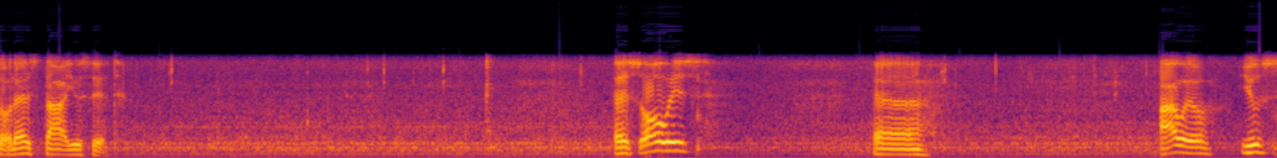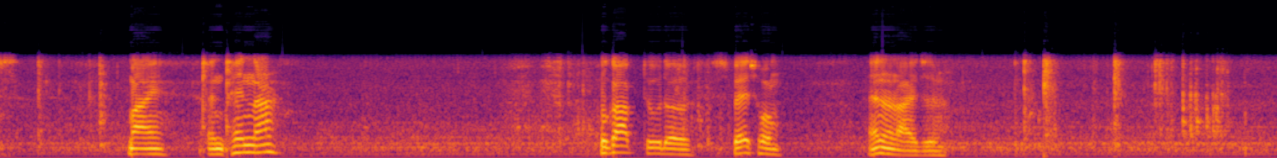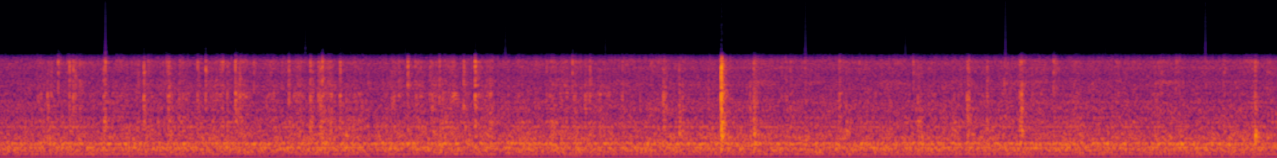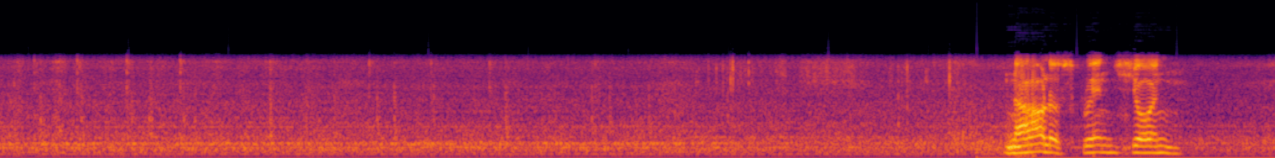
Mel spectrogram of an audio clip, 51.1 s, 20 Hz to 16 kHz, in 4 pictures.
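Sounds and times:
test equipment hum: 0:00.0 - 0:51.0.

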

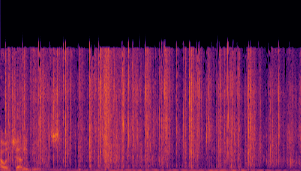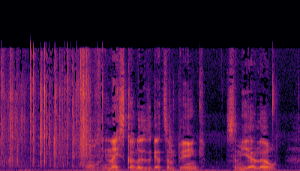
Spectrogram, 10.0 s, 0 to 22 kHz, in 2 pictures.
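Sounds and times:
plastic bag crinkling: 0:00.0 - 0:07.1
low steady hum: 0:00.0 - 0:10.0.

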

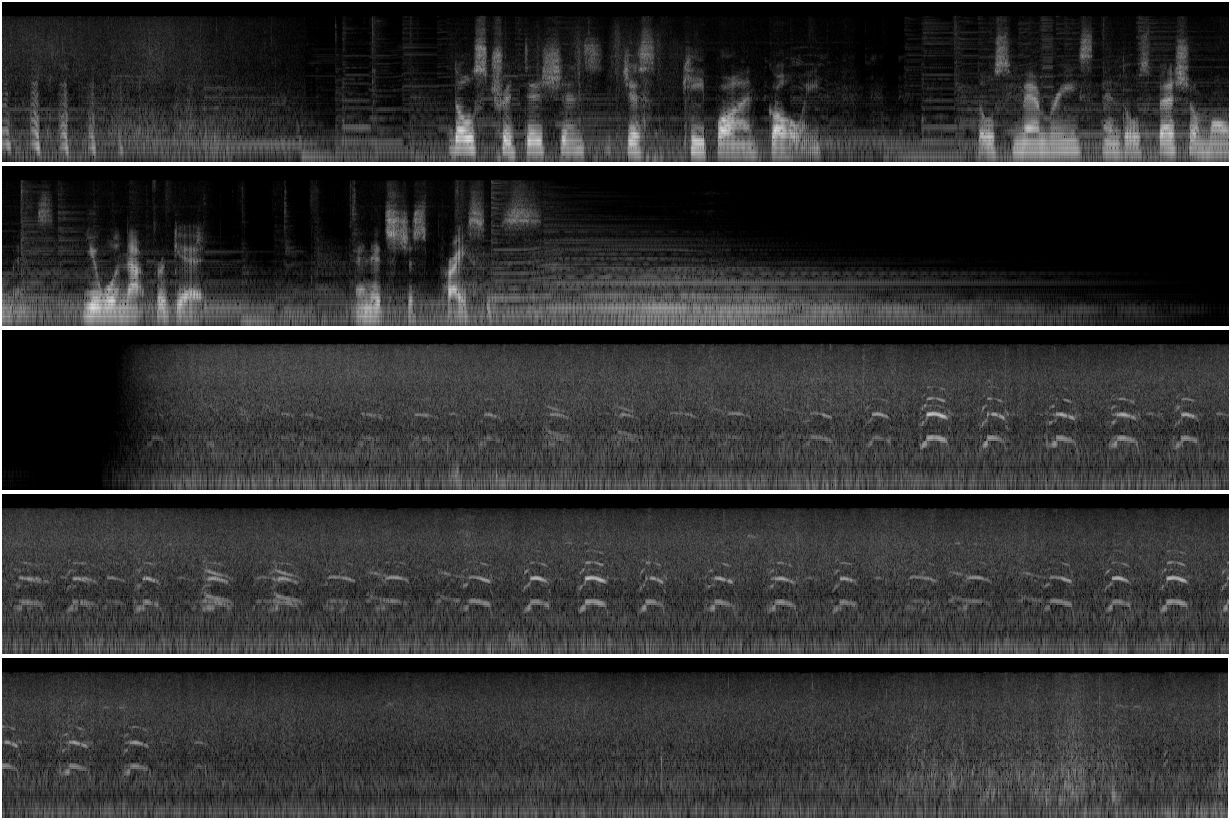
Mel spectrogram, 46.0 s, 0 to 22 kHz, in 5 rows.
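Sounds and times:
hiss of wind or surf: 0:00.0 - 0:02.2, 0:19.3 - 0:46.0
waterbird calling: 0:19.5 - 0:38.7, 0:43.2 - 0:46.0.

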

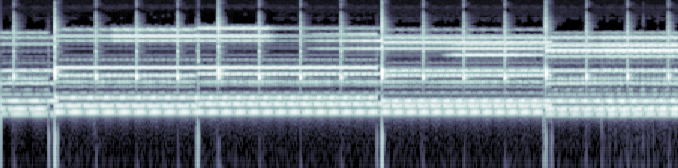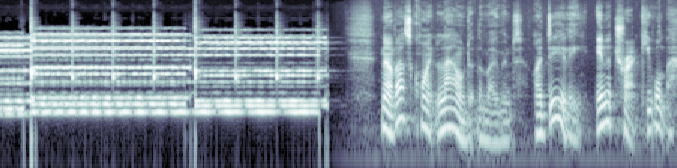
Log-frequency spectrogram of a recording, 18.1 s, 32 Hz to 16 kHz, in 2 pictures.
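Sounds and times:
organ chords: 0:00.0 - 0:13.6.

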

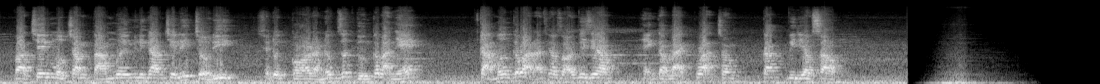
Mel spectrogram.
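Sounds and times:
deep whoosh sound effect: 0:08.5 - 0:10.3.

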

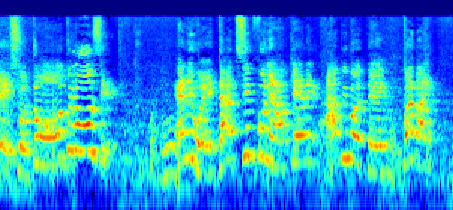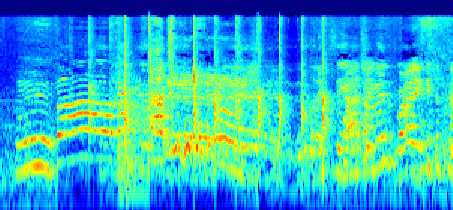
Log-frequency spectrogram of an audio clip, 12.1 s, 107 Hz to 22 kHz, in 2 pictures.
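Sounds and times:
voices calling out and cheering: 0:06.3 - 0:11.2
people clapping: 0:07.1 - 0:10.8.

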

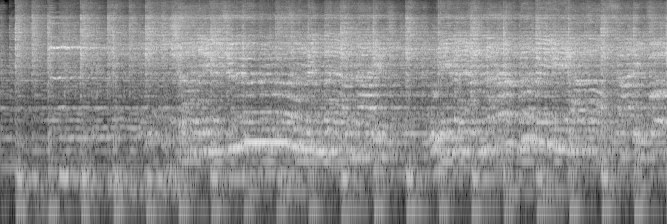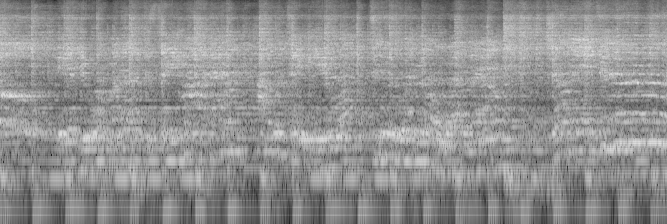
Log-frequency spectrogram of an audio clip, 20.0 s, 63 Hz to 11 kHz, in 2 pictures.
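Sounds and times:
dance music with sung vocals: 0:00.0 - 0:20.0.

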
